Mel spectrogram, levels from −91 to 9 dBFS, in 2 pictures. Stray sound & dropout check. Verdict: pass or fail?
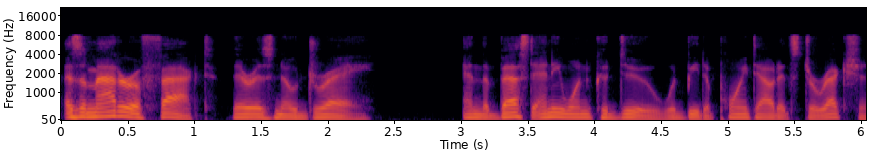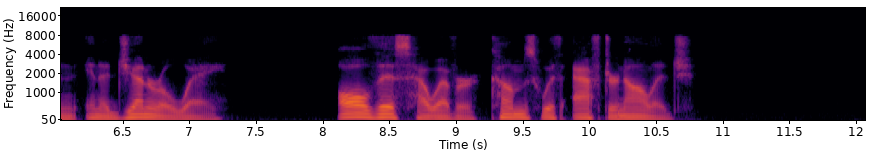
pass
